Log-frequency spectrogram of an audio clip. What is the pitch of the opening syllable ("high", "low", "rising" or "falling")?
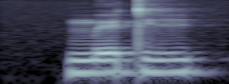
high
